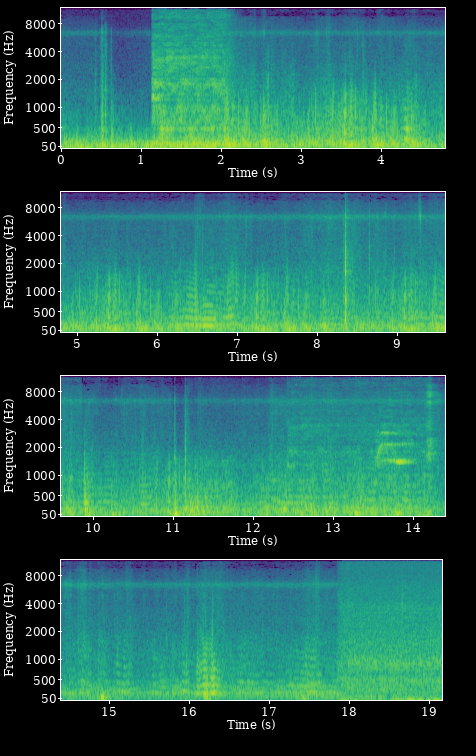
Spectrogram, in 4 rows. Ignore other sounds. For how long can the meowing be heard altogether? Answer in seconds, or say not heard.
3 s.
